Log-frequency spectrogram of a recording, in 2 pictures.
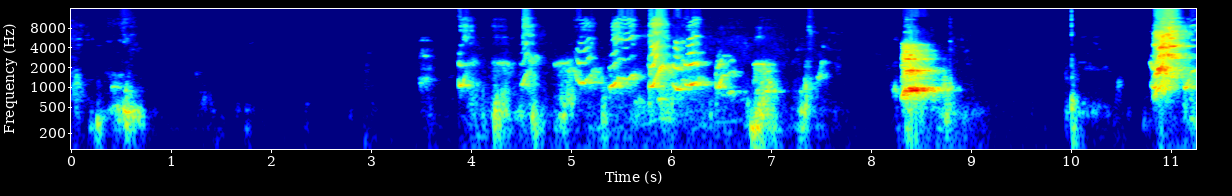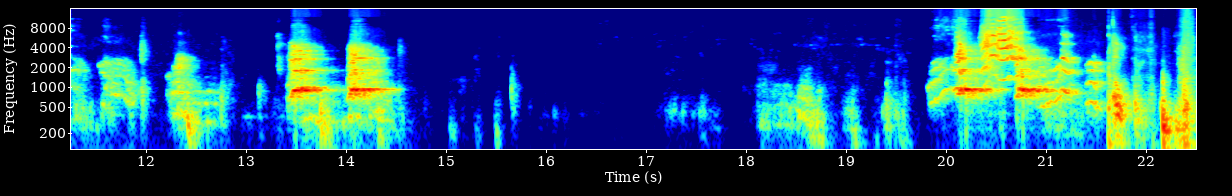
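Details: Cavalier King Charles Spaniel puppies, four weeks old, in a pen: scattered squeaky little barks and yips in uneven bursts, some clustered in quick runs, with short quiet gaps between.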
